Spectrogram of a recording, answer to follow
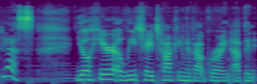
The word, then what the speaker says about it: Alice: chat with recreational Runner aliche Roso aliche welcome to the E for endurance podcast and I'm very glad I just checked how to pronounced your name I almost called you Alice but we we uh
